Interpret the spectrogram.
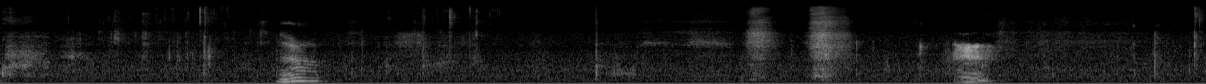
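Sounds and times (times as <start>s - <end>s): person sniffing: 6.9s - 8.6s.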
